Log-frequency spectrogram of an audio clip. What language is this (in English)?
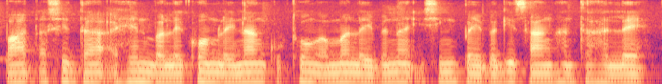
Manipuri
